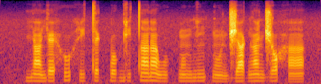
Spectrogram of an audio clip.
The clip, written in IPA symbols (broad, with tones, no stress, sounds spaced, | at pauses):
j ã˨ j ɛ˨ h u˧ h i˨ t ɛ˧ k͡p o˧ ɡ i˧ t ã˦ ɾ ã˦˨ w u˨ k͡p ũ˨˦ ɡ ĩ˧ k͡p ũ˨ d͡ʒ a˧ ɡ ã˦ d͡ʒ ɔ˦ h ã˧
